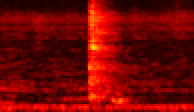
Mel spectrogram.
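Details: Nursing student demonstrating effective cough technique on a seated patient who first drinks water: a single forceful controlled cough in a quiet room.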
